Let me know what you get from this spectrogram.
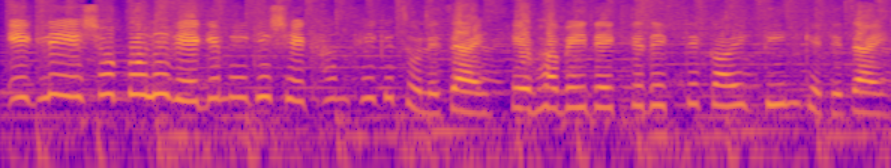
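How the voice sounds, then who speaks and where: High-pitched woman narrating a children's story. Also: normal speed, over music.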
